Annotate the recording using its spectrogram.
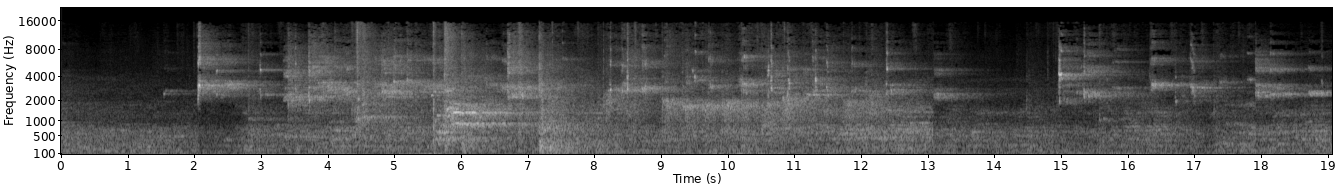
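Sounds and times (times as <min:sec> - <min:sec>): crowd talking and shouting: 0:00.0 - 0:19.0.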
